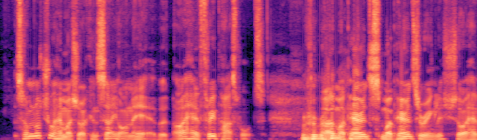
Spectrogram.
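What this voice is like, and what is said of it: Slightly English accent. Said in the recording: “your accent is a little bit English”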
